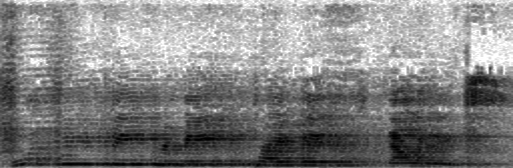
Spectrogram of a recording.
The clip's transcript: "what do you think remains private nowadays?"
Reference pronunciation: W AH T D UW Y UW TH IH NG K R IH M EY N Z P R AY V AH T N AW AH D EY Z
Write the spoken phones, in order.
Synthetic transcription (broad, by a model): W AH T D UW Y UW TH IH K R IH M EY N P R AY V AH T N AW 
